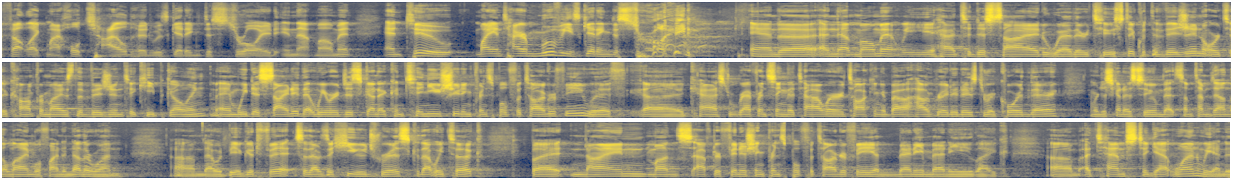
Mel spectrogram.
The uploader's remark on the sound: The Q&A Panel from the Space Waves World Premiere.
